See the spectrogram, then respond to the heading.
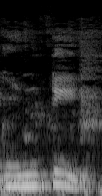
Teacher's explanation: ये नाक से जो बिंदी की साउंड है वो हमारी नाक से उच्चारण आता है, इसीलिए उसको अनुस्वार बोला जाता है।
